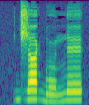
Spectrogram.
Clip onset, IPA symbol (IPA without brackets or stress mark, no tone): d͡ʒ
